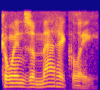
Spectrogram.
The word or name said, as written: coenzymatically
